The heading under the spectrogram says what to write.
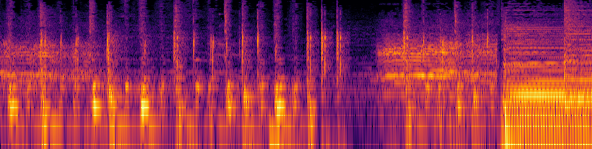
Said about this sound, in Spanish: Aquellos rebaños de las ovejas de la transhumancia que aunque sea recordamos en este sonido.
